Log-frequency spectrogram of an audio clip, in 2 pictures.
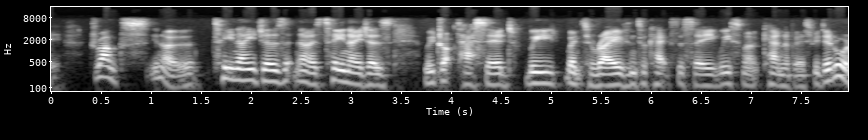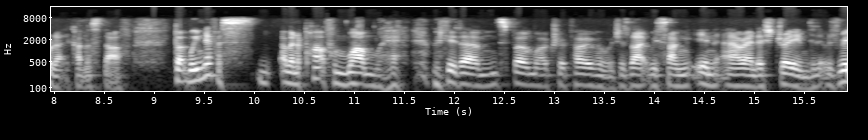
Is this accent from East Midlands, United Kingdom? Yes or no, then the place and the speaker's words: no; London, United Kingdom; I grew up in London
